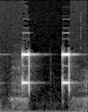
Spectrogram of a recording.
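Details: Danish AED Plus demonstration with the defibrillator guiding chest compressions: two clean, evenly spaced electronic beeps about half a second apart, the prompt tone pacing compressions; AED CPR metronome beeps.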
